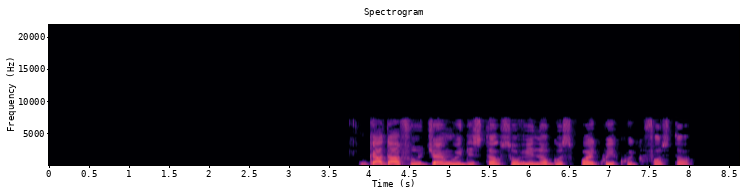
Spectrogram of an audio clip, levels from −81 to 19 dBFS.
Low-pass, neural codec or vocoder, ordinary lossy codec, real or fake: 7.2 kHz; none; none; real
